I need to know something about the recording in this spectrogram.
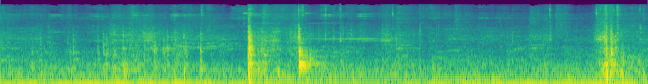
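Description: Wooden crates and a picture frame knocking and scraping against a wire shelf as they are shifted by hand, with two sharp knocks about halfway through. Faint background music and a steady low hum run underneath.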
